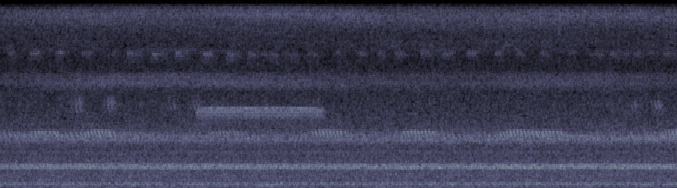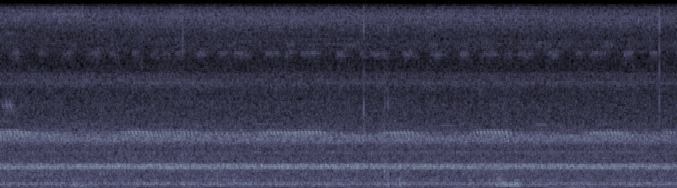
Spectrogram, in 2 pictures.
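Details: Steady droning cricket trills fill a tropical garden in Thailand, a brief separate higher whistle-like tone appearing for about a second, scattered soft chirps, and rain hissing throughout.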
